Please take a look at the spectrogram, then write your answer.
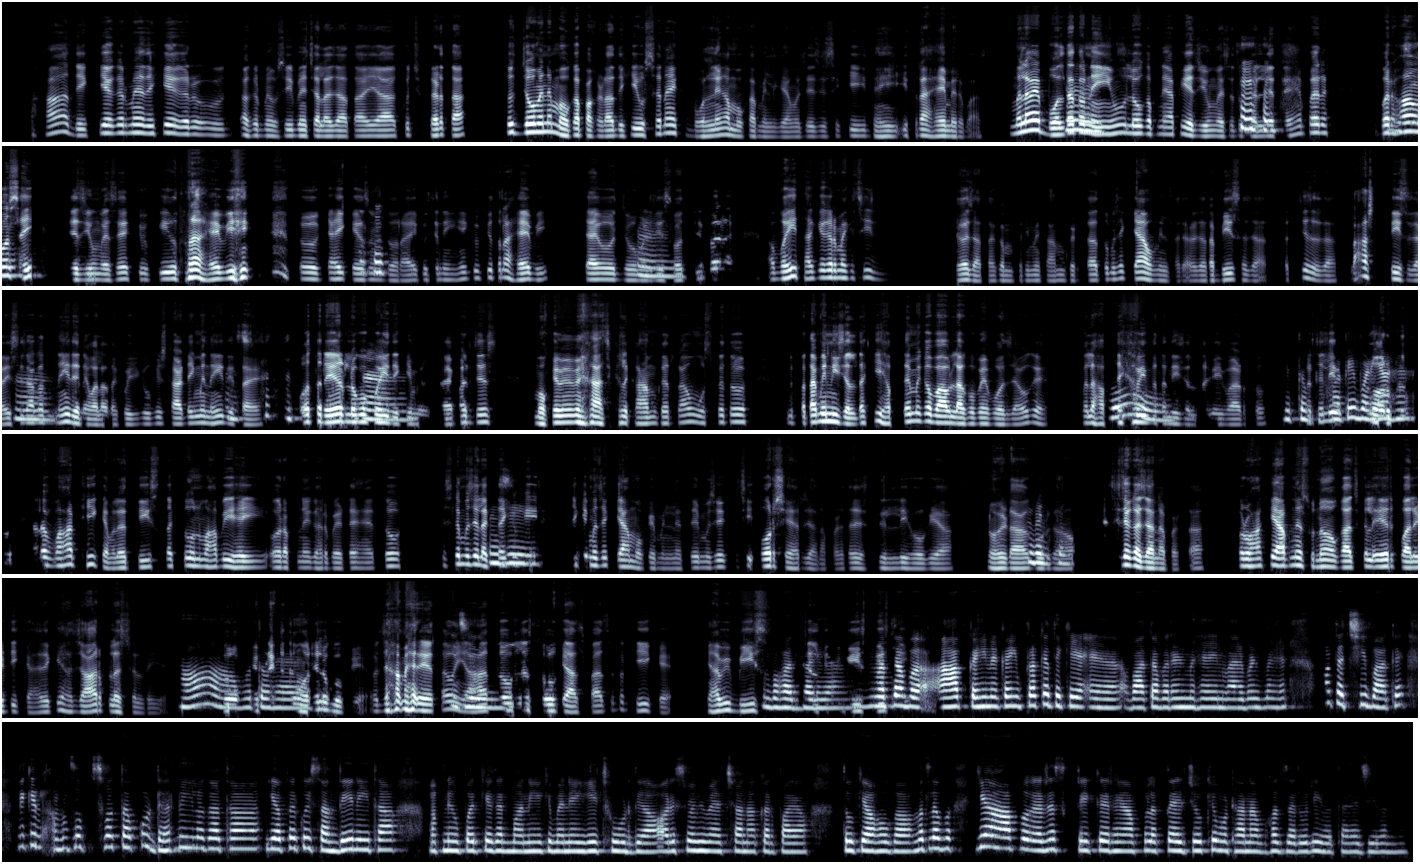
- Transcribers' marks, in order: in English: "एज्यूम"; chuckle; in English: "एज्यूम"; laughing while speaking: "उतना है भी"; chuckle; in English: "लास्ट"; in English: "स्टार्टिंग"; laughing while speaking: "अच्छा"; in English: "रेयर"; laughing while speaking: "मैं आजकल"; laughing while speaking: "हफ्ते का भी"; in English: "नॉर्मल"; in English: "एयर क्वालिटी"; in English: "प्लस"; laughing while speaking: "जहाँ मैं रहता हूँ"; in English: "एनवायरनमेंट"; in English: "रिस्क टेकर"
- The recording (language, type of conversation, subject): Hindi, podcast, क्या कभी किसी मौके ने आपकी पूरी ज़िंदगी का रास्ता बदल दिया?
